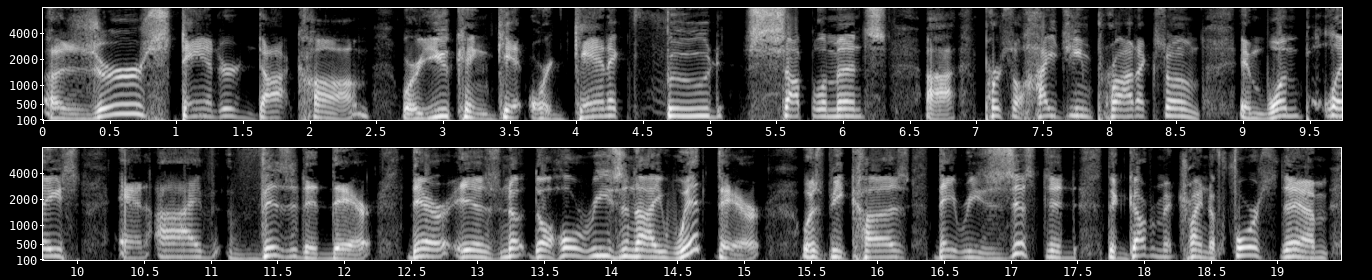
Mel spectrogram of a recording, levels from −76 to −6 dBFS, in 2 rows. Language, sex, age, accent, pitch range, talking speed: English, male, 50-69, American, 145-190 Hz, 120 wpm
